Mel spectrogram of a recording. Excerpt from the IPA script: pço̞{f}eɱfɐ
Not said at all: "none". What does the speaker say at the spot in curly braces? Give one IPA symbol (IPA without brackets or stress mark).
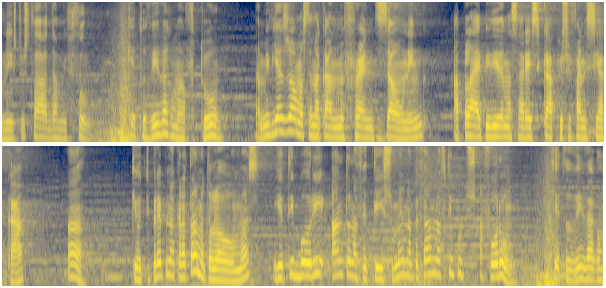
s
